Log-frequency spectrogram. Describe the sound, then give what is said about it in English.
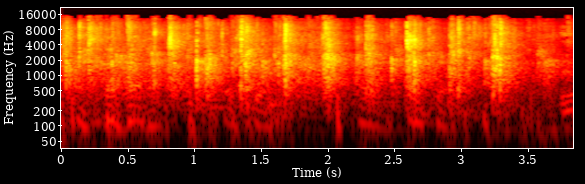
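An audience applauds to welcome a speaker up, many hands clapping in a dense, even patter that holds its loudness throughout without fading. “If you can just welcome him up with a round of applause.”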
